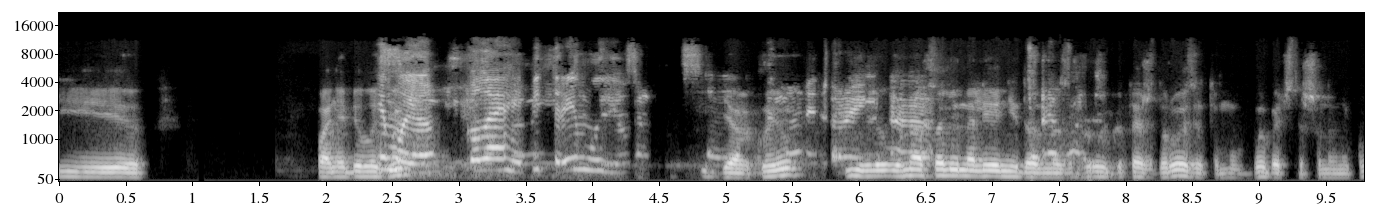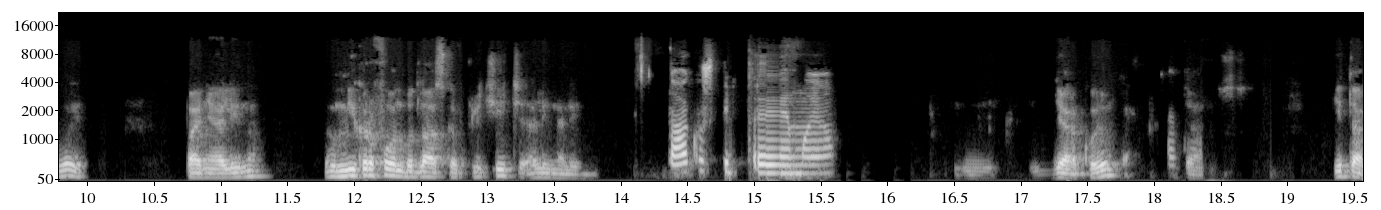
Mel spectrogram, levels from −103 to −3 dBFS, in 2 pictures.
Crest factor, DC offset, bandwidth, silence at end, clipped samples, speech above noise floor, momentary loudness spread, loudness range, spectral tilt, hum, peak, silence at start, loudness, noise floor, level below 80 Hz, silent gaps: 18 dB; under 0.1%; 12 kHz; 0 s; under 0.1%; over 68 dB; 16 LU; 7 LU; -5 dB/octave; none; -6 dBFS; 0 s; -22 LUFS; under -90 dBFS; -66 dBFS; 1.04-1.09 s, 15.76-15.81 s, 15.90-16.05 s, 16.12-16.18 s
